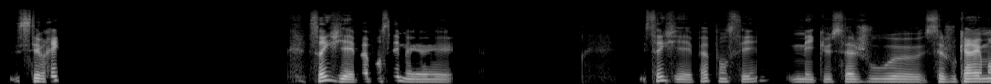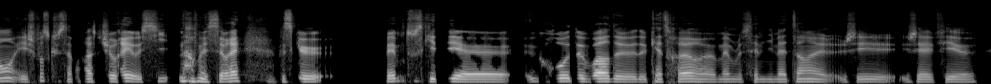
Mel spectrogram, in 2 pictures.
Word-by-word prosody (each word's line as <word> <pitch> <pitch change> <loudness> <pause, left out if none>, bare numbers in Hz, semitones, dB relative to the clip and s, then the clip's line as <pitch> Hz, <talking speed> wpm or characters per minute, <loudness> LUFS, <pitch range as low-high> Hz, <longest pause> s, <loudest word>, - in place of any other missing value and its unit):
C'est 150 - +1
vrai 190 +8 +3 2.5
c'est 160 - +5
vrai 185 - +5
que 185 - -3
j'y 130 -3 0
avais 120 - +2
pas 130 - -4
pensé, - - -9
mais 120 -3 -4 1.9
c'est - - -10
vrai - - -1
que - - -6
j'y 120 - -6
avais 115 -1 -5
pas 150 +6 -5
pensé, 135 0 -7 0.3
mais 120 -1 -5
que 120 - -8
ça 125 +2 -1
joue, 130 +1 -6
heu, 120 -3 -4
ça 130 - -3
joue 125 +1 -10
carrément 135 +3 +5
et 120 - -4
je - - -2
pense 175 0 -4
que - - -5
ça 120 - -2
me 115 - -21
rassurait 140 +3 +4
aussi. 140 +3 -2
Non 155 - +2
mais 135 -3 +3
c'est 140 +2 +1
vrai 150 +3 +7 0.4
parce - - -2
que, 65 - +4 0.6
même 145 +5 +3
tout 155 - -1
ce - - -1
qui 130 - +2
était, 135 +1 +4
heu, 120 -1 +4 0.3
gros 145 +1 0
devoir 140 0 +6
de 120 -2 +1
de 120 - -2
4 120 0 -3
heures, 130 -1 +4
heu, - - -8
même 120 +1 -6
le - - -8
samedi 120 0 -9
matin, 130 +2 -2
heu, 115 - -7
j'ai 120 -1 -5
j'avais 115 -1 -3
fait, 120 +2 -3
heu, 115 +2 -7
125 Hz, 185 wpm, -25 LUFS, 120-135 Hz, 2.5 s, vrai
